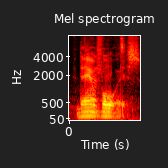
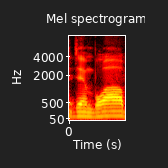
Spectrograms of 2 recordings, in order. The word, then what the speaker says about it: Damboise: I pronounced it right you did damn voice yeah you can say dimwa but it's a little that's a little funky but yeah um damn boys is a better song okay like damn girls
